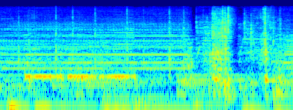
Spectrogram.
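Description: Nemonic thermal sticky-note printer feeding paper as it prints a QR code: a steady whine of several held tones for about a second and a half, then a short noisy burst near the end.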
